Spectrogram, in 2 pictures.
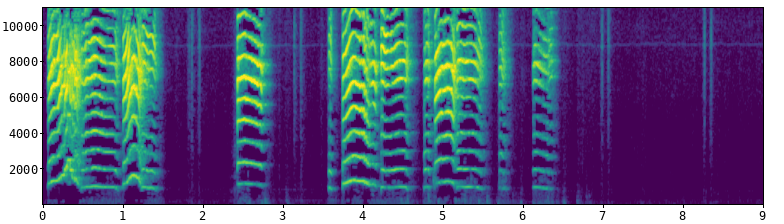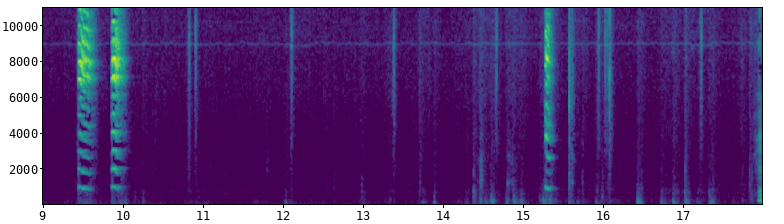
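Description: A dog plays with a squeaky Angry Birds toy, producing bursts of sharp, rapid squeaks up close, then a quieter stretch with light knocking and shuffling as play slows.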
